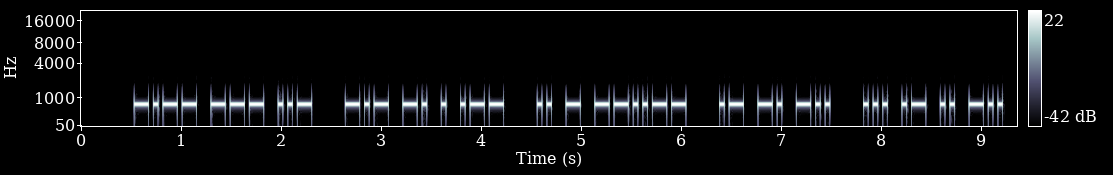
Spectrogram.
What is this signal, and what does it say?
Morse code, heard as a keyed tone, about 25 wpm, 700 Hz. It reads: YOU KNEW IT, AND SAID
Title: Sentences from Top 500 Words 25wpm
